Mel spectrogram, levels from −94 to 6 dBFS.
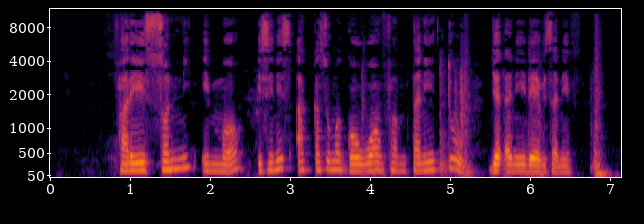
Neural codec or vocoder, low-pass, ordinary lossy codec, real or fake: vocoder, 44.1 kHz, 128 mel bands every 256 samples, BigVGAN v2; 10.8 kHz; MP3, 48 kbps; fake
